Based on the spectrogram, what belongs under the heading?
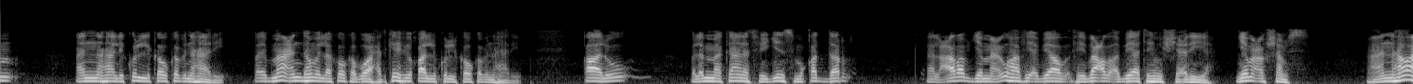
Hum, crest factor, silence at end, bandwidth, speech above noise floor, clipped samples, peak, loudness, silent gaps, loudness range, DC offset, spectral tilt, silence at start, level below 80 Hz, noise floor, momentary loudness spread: none; 16 dB; 0 s; 5.4 kHz; 41 dB; under 0.1%; -2 dBFS; -18 LUFS; none; 3 LU; under 0.1%; -13 dB/octave; 0 s; -46 dBFS; -57 dBFS; 10 LU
